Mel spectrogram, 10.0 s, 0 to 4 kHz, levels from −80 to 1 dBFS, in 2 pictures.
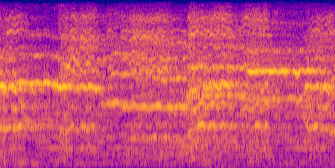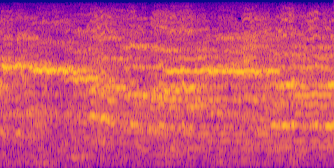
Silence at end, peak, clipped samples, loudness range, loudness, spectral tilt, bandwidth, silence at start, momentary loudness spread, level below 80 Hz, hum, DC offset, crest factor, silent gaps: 0 s; -2 dBFS; under 0.1%; 2 LU; -13 LUFS; -6.5 dB/octave; 4 kHz; 0 s; 4 LU; -46 dBFS; none; under 0.1%; 12 dB; none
